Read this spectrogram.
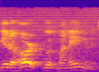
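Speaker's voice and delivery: ordinary talk, nothing marked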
